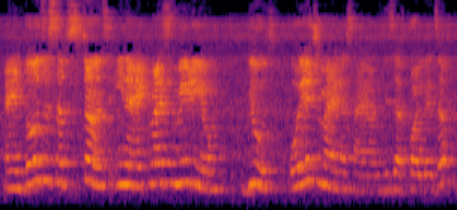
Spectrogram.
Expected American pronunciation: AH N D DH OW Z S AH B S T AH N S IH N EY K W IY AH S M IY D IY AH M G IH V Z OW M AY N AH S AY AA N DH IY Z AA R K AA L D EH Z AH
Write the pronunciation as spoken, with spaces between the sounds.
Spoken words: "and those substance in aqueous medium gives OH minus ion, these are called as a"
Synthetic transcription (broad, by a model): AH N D OW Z S AH B S T AH N S IH N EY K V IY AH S M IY D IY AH M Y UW Z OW M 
